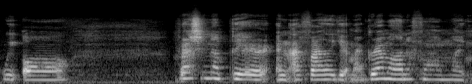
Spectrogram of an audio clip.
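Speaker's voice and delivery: normal talking voice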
